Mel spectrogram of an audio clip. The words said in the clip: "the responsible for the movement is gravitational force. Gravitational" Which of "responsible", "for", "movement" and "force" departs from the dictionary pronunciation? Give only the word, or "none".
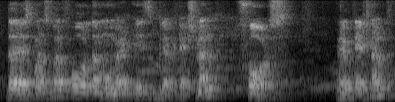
movement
